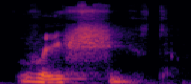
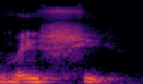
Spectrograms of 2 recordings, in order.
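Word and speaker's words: ראשית: In the original Hebrew, the word is pronounced reshith. Okay? Now I have a plate in, so I know that's gonna, make my pronunciation a little bit funky, but reshith.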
